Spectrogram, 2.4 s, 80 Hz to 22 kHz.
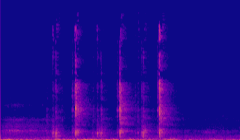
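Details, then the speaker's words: Hampton Bay Carriage House II ceiling fan, about 2014, on high speed; low steady hum with some clicking and slight vibration as it speeds up, ordinary motor hum, nothing wrong. "High gets a bit of hum a little bit of vibration going there but it's to be expected from a"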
